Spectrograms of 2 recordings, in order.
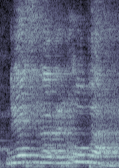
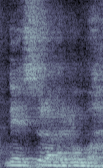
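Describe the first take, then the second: First: "Dia sudah berubah" said higher and louder, DIA punched; emphatic repeat. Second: Said in the usual way. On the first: Shown as a demonstration. Preacher repeating to congregation, emphatic. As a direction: drive home "Dia" with a raised, loud voice.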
